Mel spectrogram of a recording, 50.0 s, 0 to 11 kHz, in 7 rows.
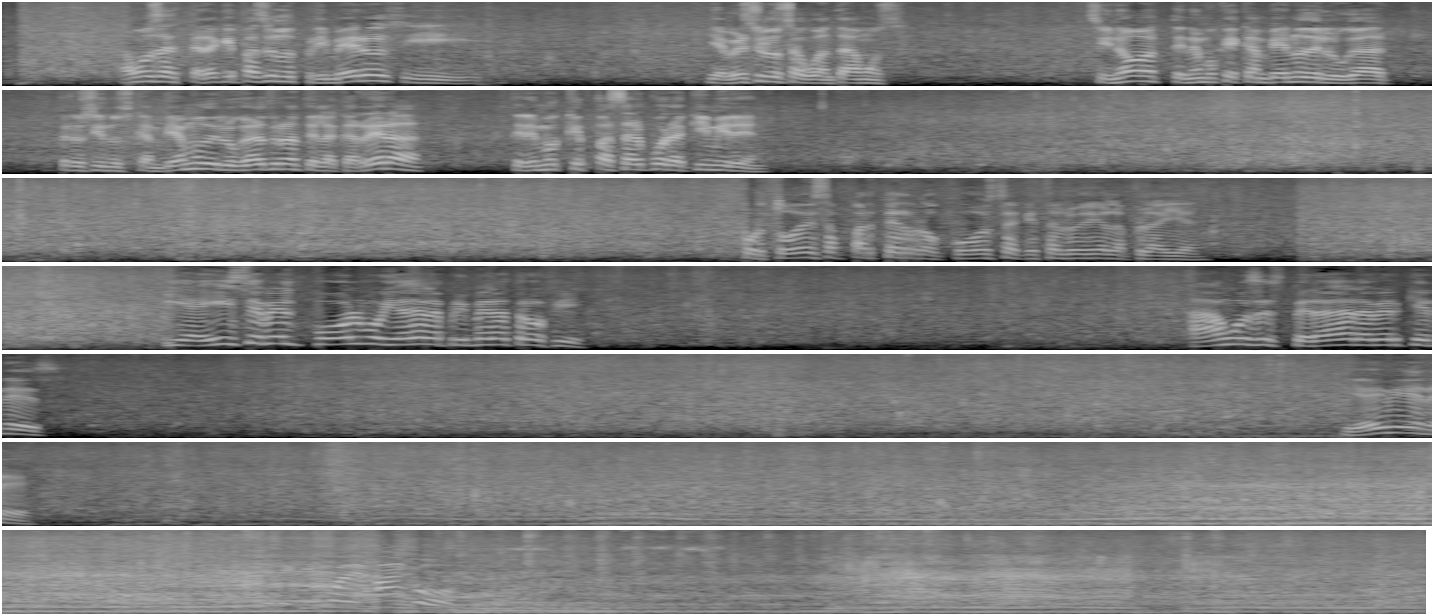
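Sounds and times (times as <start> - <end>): small waves washing on rocks: 0.0 - 22.8, 29.6 - 50.0
surf: 0.0 - 50.0
wind: 0.0 - 50.0
truck engine drone: 36.4 - 50.0.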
